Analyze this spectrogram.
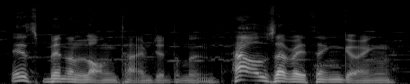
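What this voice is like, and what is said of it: Put-on character accent. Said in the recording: “I almost forgot my accent.”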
